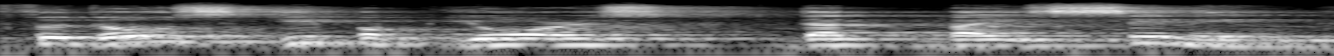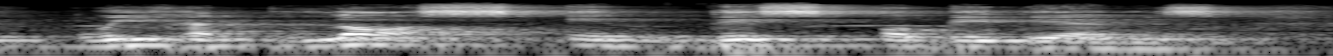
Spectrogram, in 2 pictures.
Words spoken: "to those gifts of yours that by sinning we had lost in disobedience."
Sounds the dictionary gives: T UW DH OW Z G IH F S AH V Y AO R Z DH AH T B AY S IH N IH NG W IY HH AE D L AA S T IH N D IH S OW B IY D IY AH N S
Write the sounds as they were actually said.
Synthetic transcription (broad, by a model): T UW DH OW S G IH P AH P Y AO R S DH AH T B AY S IH N IH NG W IY HH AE D L AA S T IH N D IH S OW B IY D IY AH N S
